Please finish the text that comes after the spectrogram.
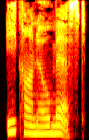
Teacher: economist this content word has new information so it is emphasized there are four syllables in economist with the stress on the second syllable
